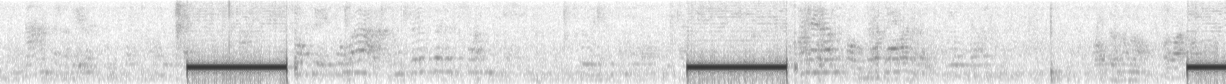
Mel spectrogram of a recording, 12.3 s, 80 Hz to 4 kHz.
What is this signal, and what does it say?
Ringback tone (Europe, 425 Hz), with speech.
